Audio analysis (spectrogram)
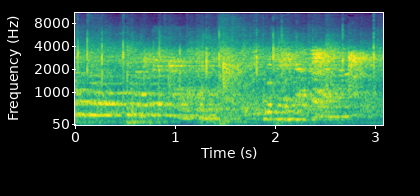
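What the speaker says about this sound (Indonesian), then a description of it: "Tepuk tangan buat rekan kita" Colleagues clap together in a classroom, a dense, continuous patter of hands lasting throughout, mixed with voices talking and cheering over it.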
